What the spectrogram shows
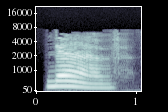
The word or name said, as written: nav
